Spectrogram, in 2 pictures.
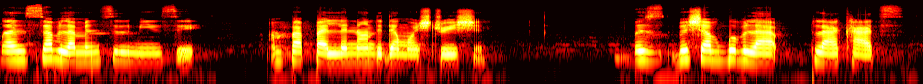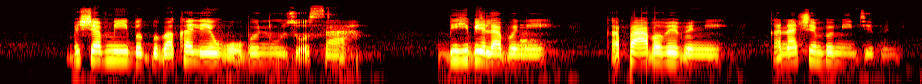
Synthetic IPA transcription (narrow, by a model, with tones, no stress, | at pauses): ɡ͡ba˨nsa˦bla˨mɨ˦n˦sɨ˦lmiː˦n˦sɨ̰˦˨ | m̩˦pa˦pa˨lːɨ˦nɨ˦ŋdɨ˨dɛ˦mɔ˨nstɾe˦ʃɔ̰˨n | bɛ˦ʃɛ˦b̚ɡ͡bʊ˦bla˨ | pla˦kʰa˨t | bɛ˦ʃɛ˦bmiː˦bɨ˨ɡ͡bʊ˨ba˨ka˦leː˦wʊ̰˨ʔʊ̰˨bɨ˦nuː˦zʊ̰˨ʔʊ̰˨saː˦ | bɪ˦hɪ˦bɛ˦la˨bɨ˨niː˦ | ka̰˨pa˦ʔa˦bɨ˦bɛ˦bɨ˨niː˦ | ka̰˨na˦t͡ʃɪ˦mbɨ˦miː˦de˦bɨ˨ni˨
